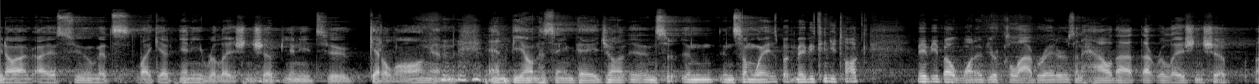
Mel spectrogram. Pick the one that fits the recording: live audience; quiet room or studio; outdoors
live audience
